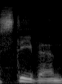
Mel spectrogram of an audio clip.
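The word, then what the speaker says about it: Stephan: Stefan it's actually Steven, but it's spelled S-T-E-P-H-A-N.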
